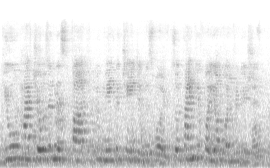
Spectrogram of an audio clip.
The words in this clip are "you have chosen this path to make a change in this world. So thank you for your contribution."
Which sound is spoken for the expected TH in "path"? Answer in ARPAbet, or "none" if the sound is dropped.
T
